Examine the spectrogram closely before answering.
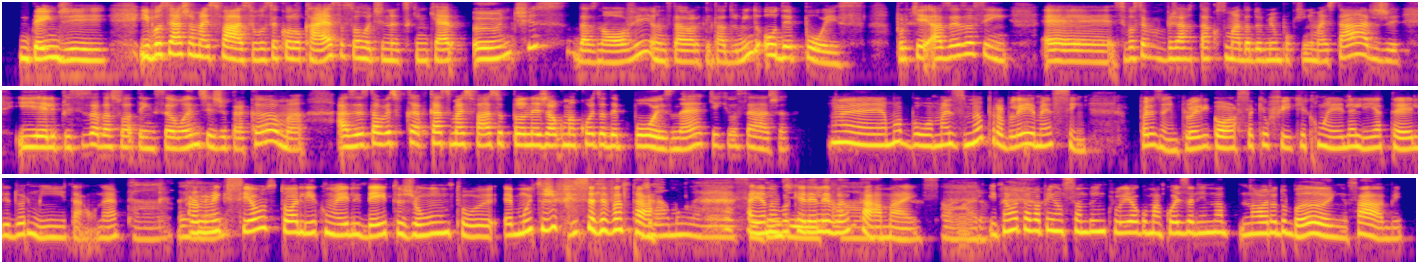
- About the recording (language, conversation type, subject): Portuguese, advice, Como posso criar uma rotina leve de autocuidado antes de dormir?
- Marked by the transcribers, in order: in English: "skincare"; tapping; other background noise; laughing while speaking: "difícil eu levantar"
